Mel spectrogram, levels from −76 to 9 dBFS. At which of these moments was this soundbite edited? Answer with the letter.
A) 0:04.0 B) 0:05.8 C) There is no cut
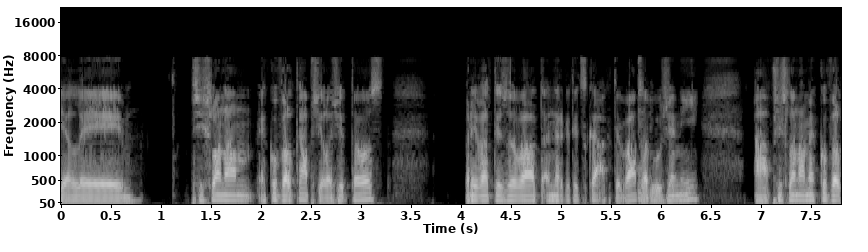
B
